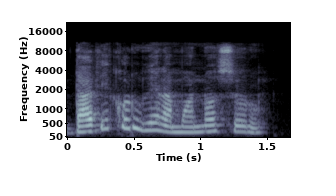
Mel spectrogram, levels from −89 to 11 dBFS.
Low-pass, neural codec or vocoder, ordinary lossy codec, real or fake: 10.8 kHz; none; AAC, 64 kbps; real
